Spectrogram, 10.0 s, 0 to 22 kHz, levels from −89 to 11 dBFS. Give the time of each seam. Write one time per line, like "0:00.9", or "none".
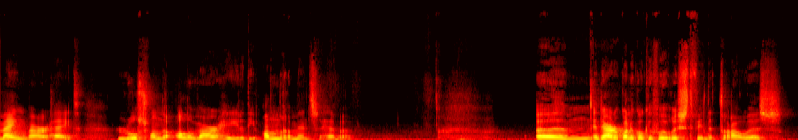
none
